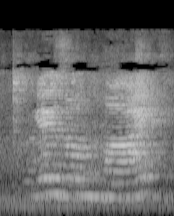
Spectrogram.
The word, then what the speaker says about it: Gesundheit: Funny looking word, which is pronounced Gesundheit.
